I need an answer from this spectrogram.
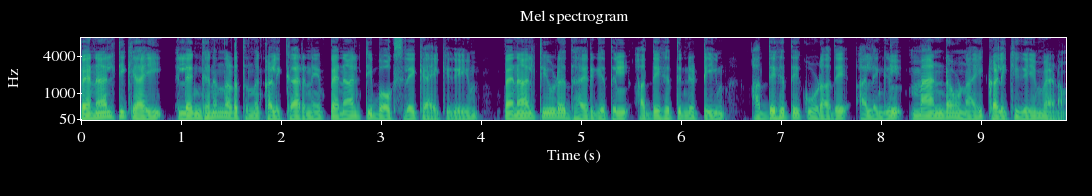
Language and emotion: Malayalam, neutral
